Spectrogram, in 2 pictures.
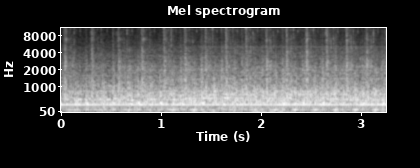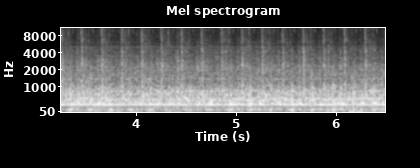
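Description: A sewing machine stitching around the edge of a handmade notebook, running steadily and fast with a dense even rattle of needle strokes and a constant motor hum, close and uninterrupted.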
